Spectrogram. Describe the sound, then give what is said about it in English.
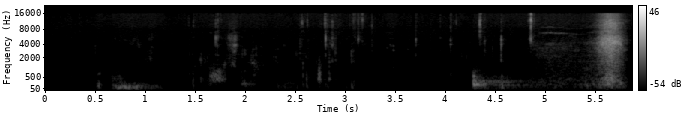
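Quiet mouth sounds of someone sipping a drink: soft wet slurps and swallows, then a low gulp and a brief breathy exhale at the end, with no talking. “Let me take me a sip and get this conversation going.”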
